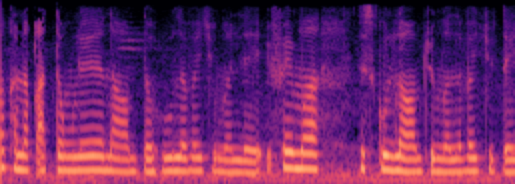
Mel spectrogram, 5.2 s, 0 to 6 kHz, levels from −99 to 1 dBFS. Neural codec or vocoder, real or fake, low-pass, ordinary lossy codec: none; real; 5.4 kHz; AAC, 32 kbps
